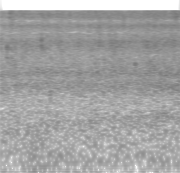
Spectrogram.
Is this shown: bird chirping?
no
